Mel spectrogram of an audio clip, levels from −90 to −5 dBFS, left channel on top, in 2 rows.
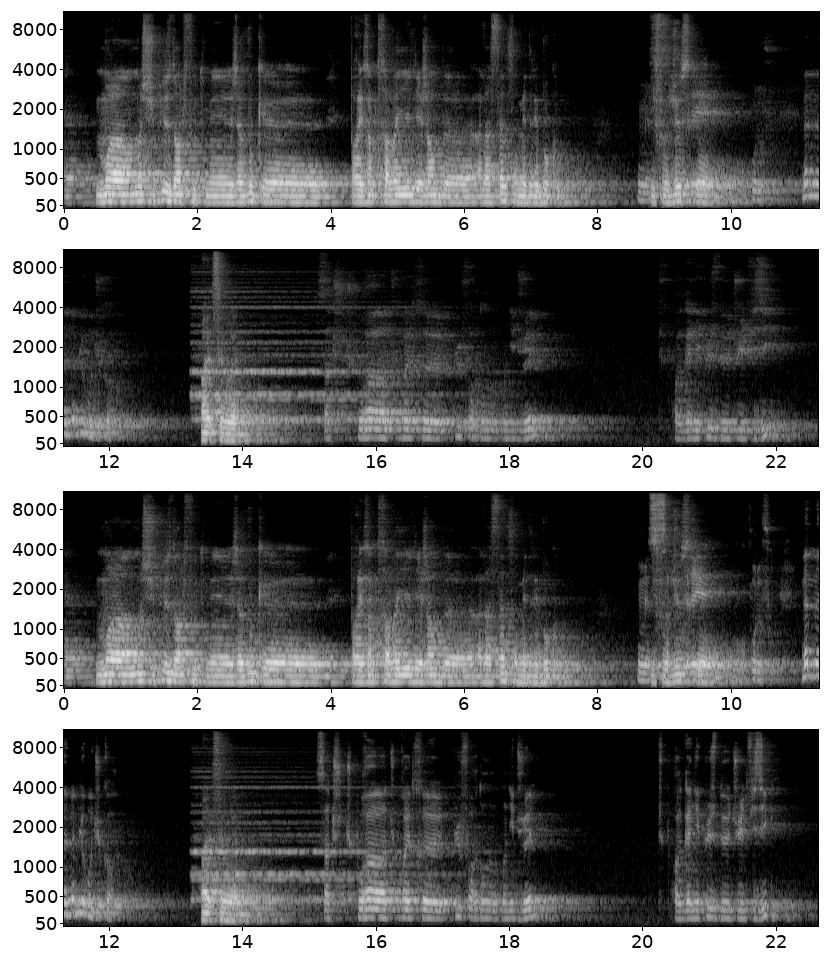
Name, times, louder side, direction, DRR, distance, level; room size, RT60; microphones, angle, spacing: voice 1, 0.5-3.9 4.3-7.3 8.8-9.7 13.4-14.0, left 1 dB, 25° left, 5 dB, 0.4 m, -23 dB
voice 2, 8.6-9.8 10.1-10.7 11.1-12.1 15.1-18.5 20.5-22.0, right 4 dB, 75° right, 8 dB, 0.6 m, -33 dB
sound 1, 13.2-17.2, left 1 dB, 50° left, 1.4 m, -42 dB
10.5 x 4.0 x 5.3 m, 2.3 s
head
